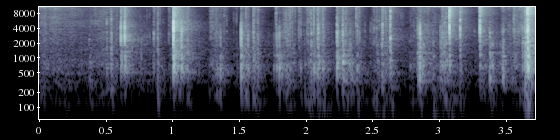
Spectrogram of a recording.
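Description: A plastic blister pack crinkles and crackles in short, irregular bursts as it is squeezed and torn open by hand, close and fairly quiet.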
